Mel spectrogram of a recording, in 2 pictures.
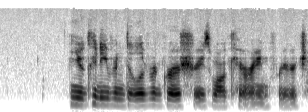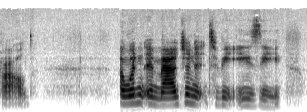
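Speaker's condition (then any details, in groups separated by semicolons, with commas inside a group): Bilateral cleft lip and palate; congenital; without partial air escapes to nasal passage, mushy unclear speech, could not roll r's, now improved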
